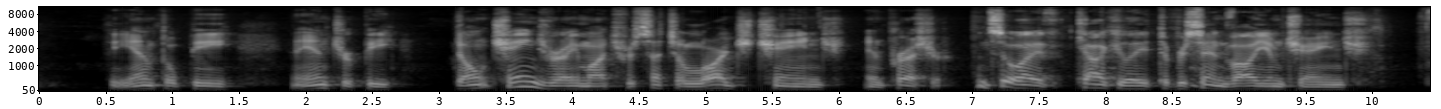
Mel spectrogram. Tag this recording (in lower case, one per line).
speech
